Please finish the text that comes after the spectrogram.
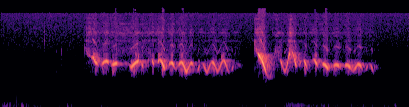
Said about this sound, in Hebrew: היו למלך שלוש ציפורים, כנרי,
